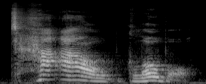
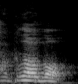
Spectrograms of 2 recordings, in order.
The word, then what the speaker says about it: TOA Global: is quite interesting of ta Global tell me if I got that pronunciation right uh Nick I probably didn't Tower Global is probably a little bit clean of it yeah it's close Tower Global oh okay we got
